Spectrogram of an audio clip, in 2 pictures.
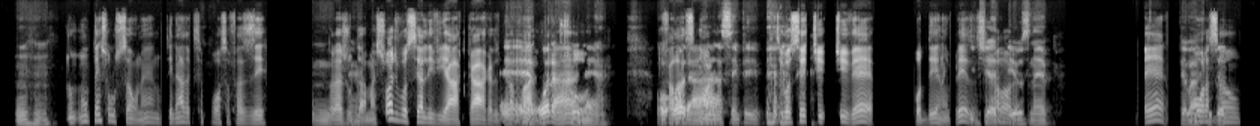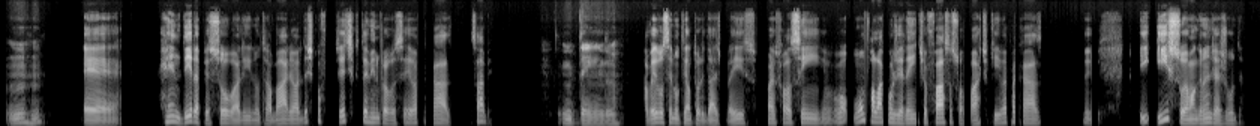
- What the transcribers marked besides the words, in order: other background noise; tapping; chuckle; other noise
- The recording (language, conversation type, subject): Portuguese, podcast, Como ajudar alguém que diz “estou bem”, mas na verdade não está?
